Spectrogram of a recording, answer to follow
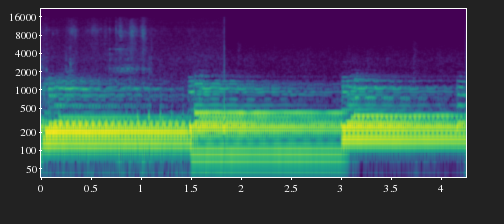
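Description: Background music: held chords that change about every second and a half.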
